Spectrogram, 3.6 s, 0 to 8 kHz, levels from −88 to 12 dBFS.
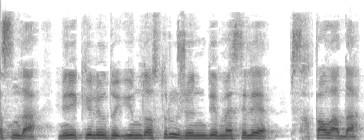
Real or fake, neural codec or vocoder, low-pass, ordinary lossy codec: real; none; 7.2 kHz; AAC, 32 kbps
